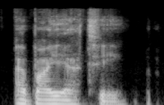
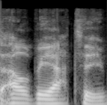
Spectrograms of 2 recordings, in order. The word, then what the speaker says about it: Albeyatti: Abayati. I know I've said your name wrong. And I've been No, don't worry, it's Albeyatti, but it's very oh, close.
